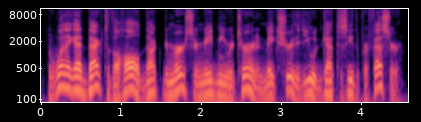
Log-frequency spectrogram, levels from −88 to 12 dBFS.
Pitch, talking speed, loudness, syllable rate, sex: 120 Hz, 315 wpm, -18 LUFS, 6.4 syllables/s, male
